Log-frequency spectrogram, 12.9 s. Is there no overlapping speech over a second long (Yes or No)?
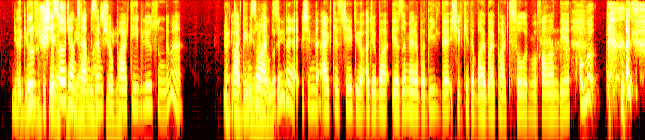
No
